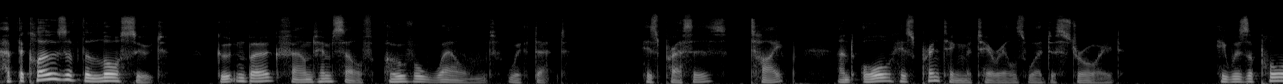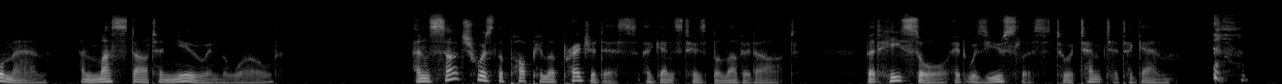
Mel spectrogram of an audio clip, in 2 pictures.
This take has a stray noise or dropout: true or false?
true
